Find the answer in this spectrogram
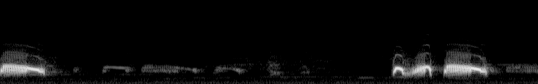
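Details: Decoy dove cooing to call wild birds: one loud coo, faint soft murmurs, then a doubled coo with a short and a longer note.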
